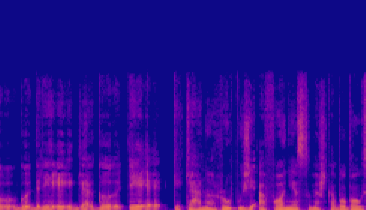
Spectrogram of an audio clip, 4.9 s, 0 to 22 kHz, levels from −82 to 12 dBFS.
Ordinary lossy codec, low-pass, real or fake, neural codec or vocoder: AAC, 48 kbps; 14.4 kHz; fake; autoencoder, 48 kHz, 128 numbers a frame, DAC-VAE, trained on Japanese speech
